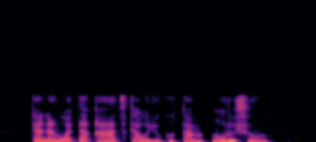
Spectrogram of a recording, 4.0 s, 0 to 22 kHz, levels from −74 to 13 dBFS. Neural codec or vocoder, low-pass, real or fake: codec, 16 kHz, 2 kbps, X-Codec, HuBERT features, trained on balanced general audio; 7.2 kHz; fake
